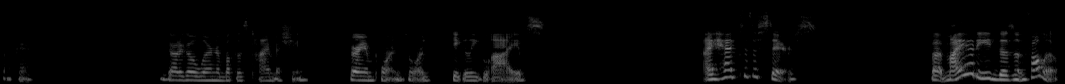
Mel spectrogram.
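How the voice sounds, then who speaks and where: A woman's voice: mid-range voice, animated, normal speed, long pauses, a bit bright. A woman streaming a game, reading its text aloud and adding casual, playful, sweary commentary.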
